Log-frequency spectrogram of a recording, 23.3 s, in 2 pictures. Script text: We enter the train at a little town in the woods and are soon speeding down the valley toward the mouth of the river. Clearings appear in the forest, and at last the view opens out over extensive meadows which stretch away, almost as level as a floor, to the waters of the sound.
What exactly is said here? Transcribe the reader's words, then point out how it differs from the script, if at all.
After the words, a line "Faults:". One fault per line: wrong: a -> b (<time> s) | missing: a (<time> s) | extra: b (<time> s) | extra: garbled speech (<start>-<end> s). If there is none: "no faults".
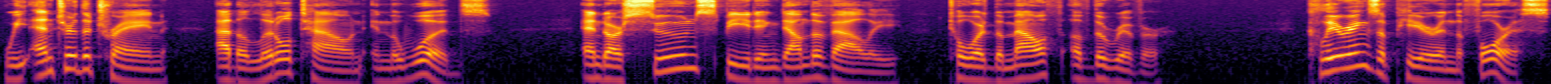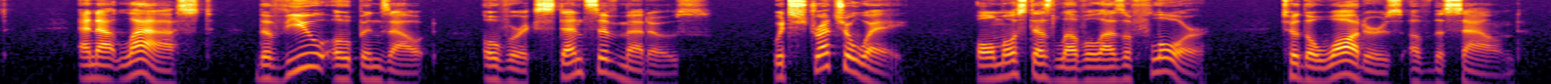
We enter the train at the little town in the woods and are soon speeding down the valley toward the mouth of the river. Clearings appear in the forest, and at last the view opens out over extensive meadows which stretch away, almost as level as a floor, to the waters of the sound.
Faults:
wrong: a -> the (1.8 s)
